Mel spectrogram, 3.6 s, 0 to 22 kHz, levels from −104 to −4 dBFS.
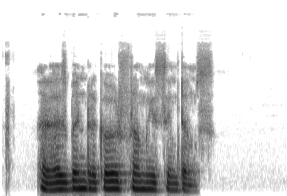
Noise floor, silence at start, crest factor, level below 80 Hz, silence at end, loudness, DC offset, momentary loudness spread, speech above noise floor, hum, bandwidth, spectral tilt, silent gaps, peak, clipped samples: -85 dBFS; 0.5 s; 14 dB; -62 dBFS; 1.05 s; -16 LUFS; under 0.1%; 8 LU; 70 dB; none; 7.2 kHz; -9 dB/octave; none; -2 dBFS; under 0.1%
